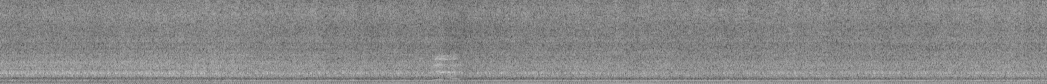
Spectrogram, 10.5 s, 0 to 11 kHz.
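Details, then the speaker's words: 1999 Nissan Sentra GXE Limited Edition, first winter start at 30 degrees outside after sitting a while: even, steady cold-start idle that settles smoothly with no stumble, misfire or knock. The engine runs normally. "It is 30 degrees outside right now, and this car's been sitting for a while. It'll be fun to start it up and see how she starts in cold weather."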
